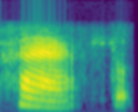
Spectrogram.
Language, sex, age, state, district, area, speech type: Bengali, female, 60+, West Bengal, Nadia, urban, conversation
